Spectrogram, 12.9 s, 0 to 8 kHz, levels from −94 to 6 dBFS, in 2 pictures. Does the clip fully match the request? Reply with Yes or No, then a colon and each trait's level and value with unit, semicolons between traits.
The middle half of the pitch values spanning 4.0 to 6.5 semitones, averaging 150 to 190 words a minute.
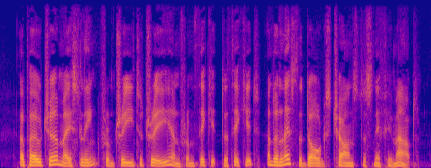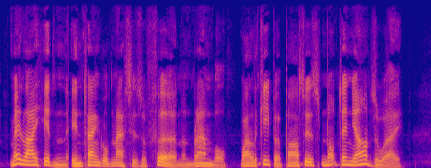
Yes: wide, 5.5 semitones; average, 185 wpm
